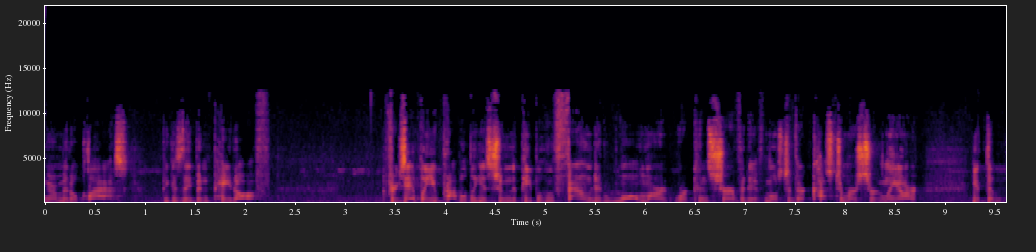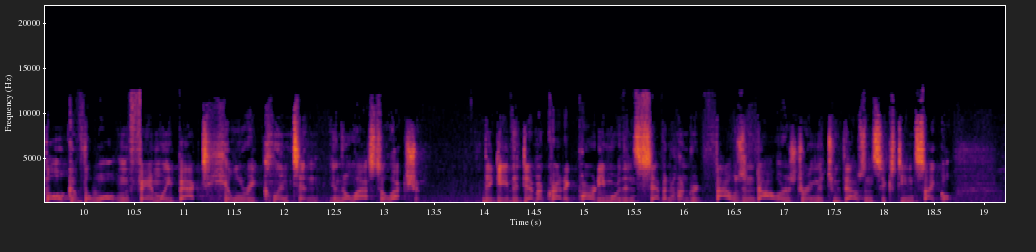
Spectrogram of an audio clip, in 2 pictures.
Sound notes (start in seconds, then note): none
